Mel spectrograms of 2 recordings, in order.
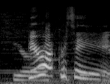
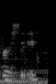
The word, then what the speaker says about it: bureaucracy: weather up here ah cracy that's how to pronounce that word a lot of people got confused by that bureaucracy not mercy it's as bad as it sounds nothing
